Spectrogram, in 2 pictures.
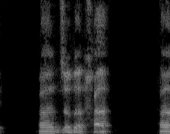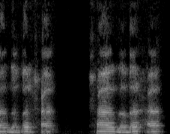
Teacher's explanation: تیز بھاگنے کے بعد جس طرح ہوا ہمارے منہ سے نکلتی ہے، اسی طرح ہا کی آواز آتی ہے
